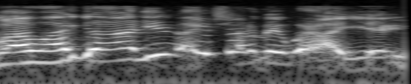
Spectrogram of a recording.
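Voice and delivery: very high-pitched imitated panic; mock freak-out. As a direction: squeal it like a friend losing it. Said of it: "he just starts freaking out".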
